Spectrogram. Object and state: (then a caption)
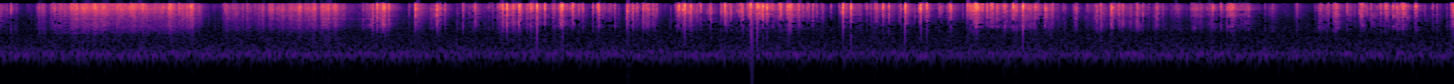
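Wood and steel-bead cabasa. A single wood and steel-bead cabasa, held in the hand, is played as fingers roll and scratch the steel beads over its wooden body. The result is a soft, continuous bright metallic rattling and scraping, scattered with short, crisp clicks and almost no low end.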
